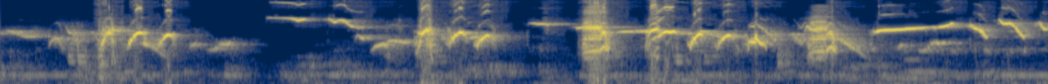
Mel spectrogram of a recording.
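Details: Vigorous contest singing from a caged white-rumped shama: chattering trills, clicks and long rising whistles alternate in varied phrases separated by short pauses, over a faint low hum.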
